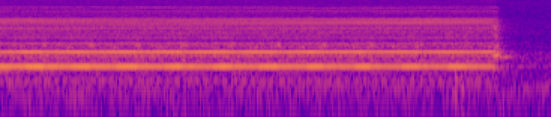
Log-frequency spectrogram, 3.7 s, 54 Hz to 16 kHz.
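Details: New Kami FKM 350 PL machine, Y axis travelling: steady high-pitched whine near 650 Hz with overtones that stops abruptly with the axis; abnormal Y-axis noise, cause unclear.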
